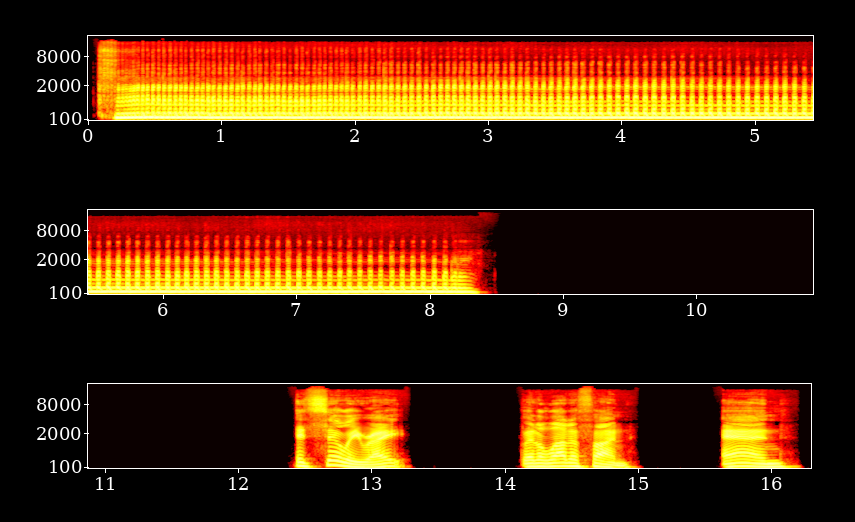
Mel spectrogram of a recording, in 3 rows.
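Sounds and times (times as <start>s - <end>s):
person blubbering lips while breathing out: 0.0s - 8.4s
speech: 0.2s - 1.6s, 12.5s - 13.3s, 14.2s - 15.0s, 15.6s - 16.2s.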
